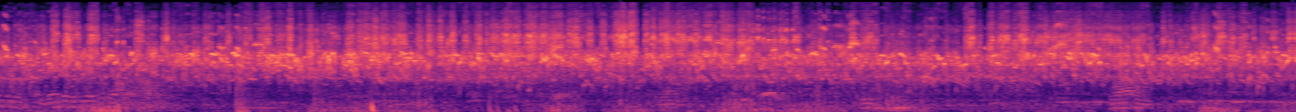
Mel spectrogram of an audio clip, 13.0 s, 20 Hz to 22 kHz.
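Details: Budgerigar colony in an Australian aviary, 15 July 2025, keeping up a long unbroken chorus of high chirps, squawks and twittering warbles from numerous birds.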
